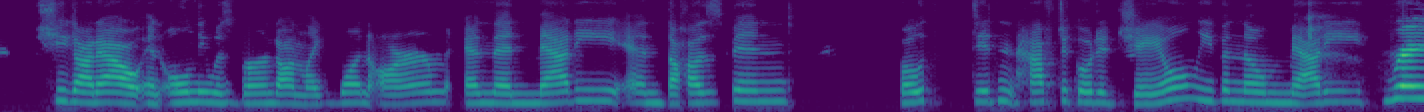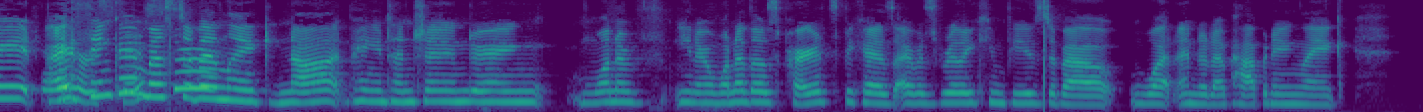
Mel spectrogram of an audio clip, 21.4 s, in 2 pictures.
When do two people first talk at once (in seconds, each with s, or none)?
11.0 s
